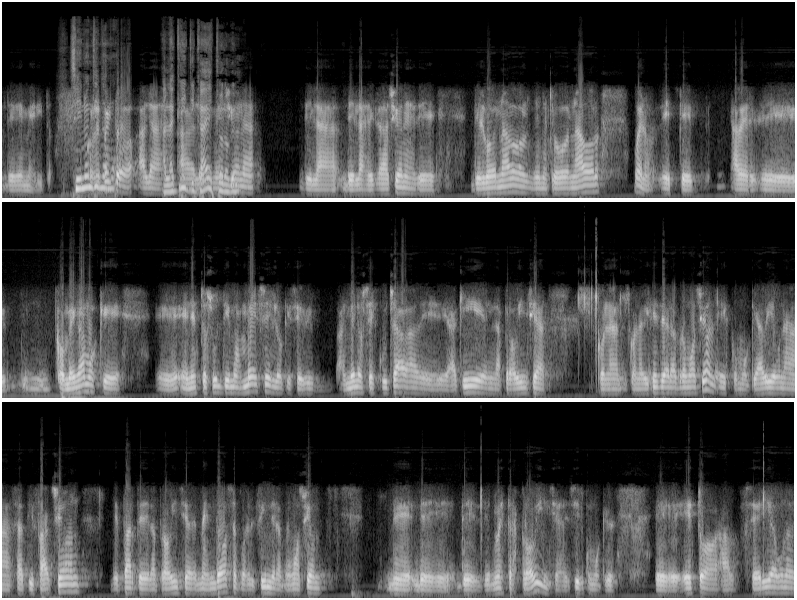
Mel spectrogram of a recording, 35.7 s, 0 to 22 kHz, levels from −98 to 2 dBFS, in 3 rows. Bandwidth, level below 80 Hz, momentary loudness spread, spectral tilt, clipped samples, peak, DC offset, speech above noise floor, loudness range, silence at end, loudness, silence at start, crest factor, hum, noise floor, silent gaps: 14 kHz; -58 dBFS; 11 LU; -6 dB/octave; under 0.1%; -6 dBFS; under 0.1%; 47 dB; 2 LU; 0 s; -22 LUFS; 0 s; 16 dB; none; -69 dBFS; none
